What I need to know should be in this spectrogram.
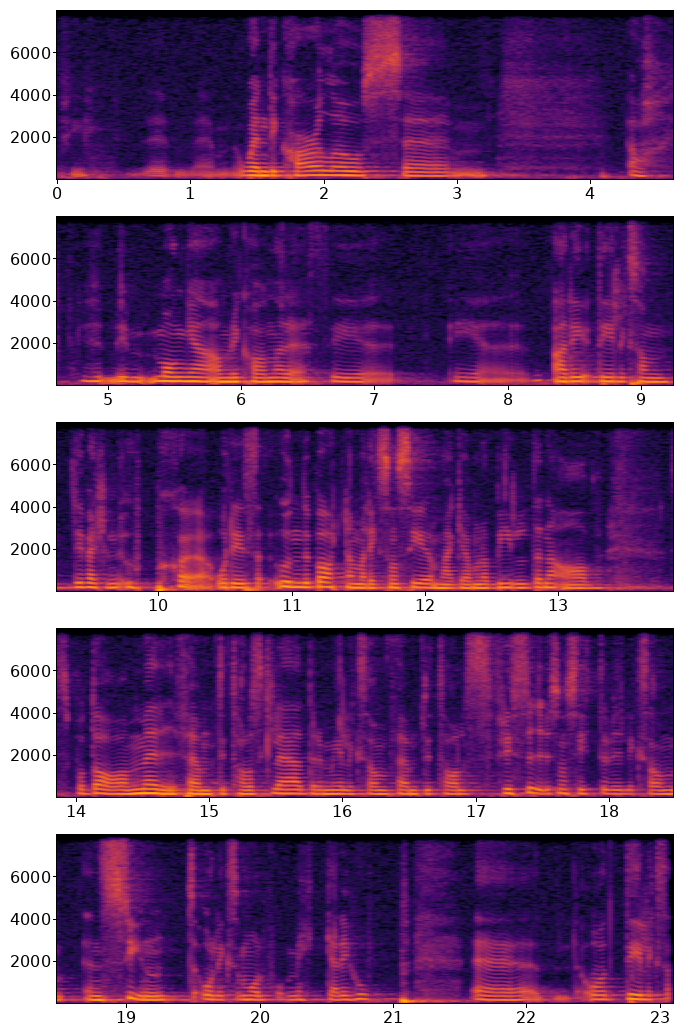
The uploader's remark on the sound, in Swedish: Live på Musikaliska. Podden är inspelad live för publik på Musikaliska.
